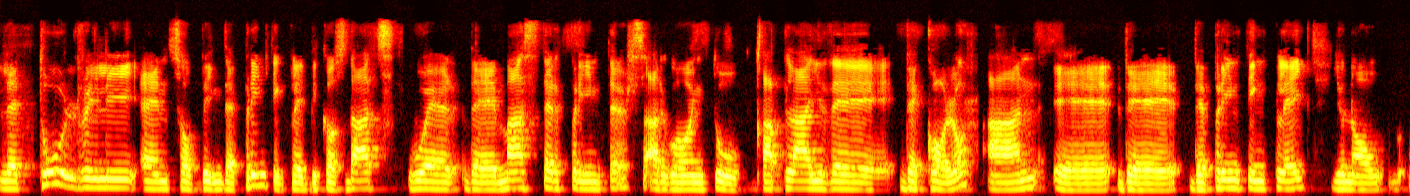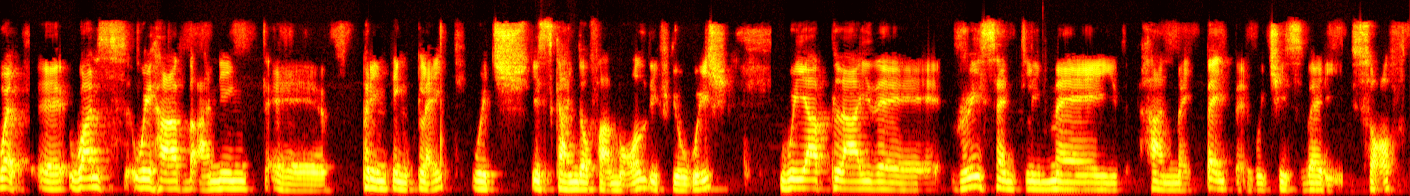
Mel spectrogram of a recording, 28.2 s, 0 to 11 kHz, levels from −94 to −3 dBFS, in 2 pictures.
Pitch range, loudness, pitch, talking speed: 115-135 Hz, -18 LUFS, 125 Hz, 130 wpm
